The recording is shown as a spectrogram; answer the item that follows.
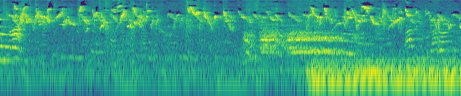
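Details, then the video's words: Sanger bird giving fussy, restless calls: a busy stream of rapid, high, sharp chirps and short down-slurred notes, several each second, with a low steady hum and voice-like sounds joining partway through. "Sanger suara rewel"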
